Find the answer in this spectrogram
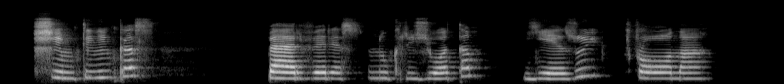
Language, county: Lithuanian, Vilnius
